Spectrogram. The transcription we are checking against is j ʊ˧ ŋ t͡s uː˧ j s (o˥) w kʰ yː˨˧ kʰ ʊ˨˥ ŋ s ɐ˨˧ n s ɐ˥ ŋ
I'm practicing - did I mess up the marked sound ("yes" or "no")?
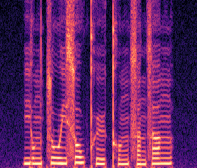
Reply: no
